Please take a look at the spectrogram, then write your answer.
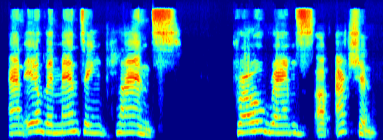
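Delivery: slow, careful phrase-by-phrase reading aloud; slow model reading. Shown as a demonstration. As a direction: read it slowly in short chunks for students. Teacher reads passage as model. (giáo viên đọc mẫu chậm từng cụm)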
